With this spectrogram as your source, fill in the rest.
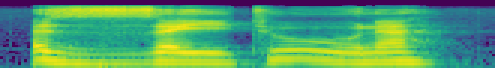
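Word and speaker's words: الزيتونة: Az-zaytuna, az-zaytuna, car la lettre zay est une lettre solaire.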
